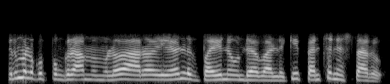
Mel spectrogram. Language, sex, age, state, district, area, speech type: Telugu, female, 60+, Andhra Pradesh, Sri Balaji, urban, conversation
